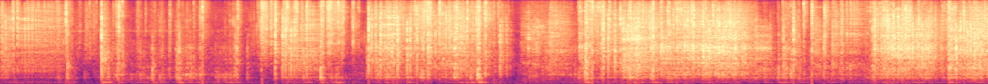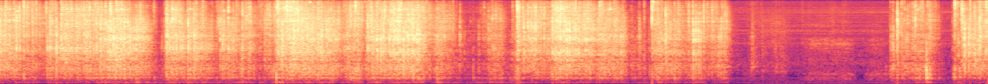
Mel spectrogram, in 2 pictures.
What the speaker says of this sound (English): And now basically you should be able to just turn it and pieces should just come out.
